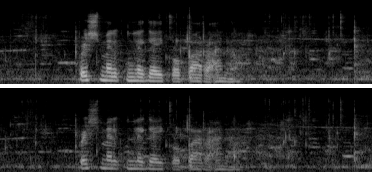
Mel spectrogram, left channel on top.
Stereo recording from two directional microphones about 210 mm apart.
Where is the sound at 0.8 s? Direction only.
15° left (ahead or behind).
